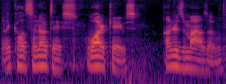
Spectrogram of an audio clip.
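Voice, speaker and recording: A man's voice: lowish voice, normal speed, close to an everyday voice. A man playing a cynical, crude diver for hire in a script table read, blunt and dismissive. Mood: cynical, musing. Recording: faint background noise.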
